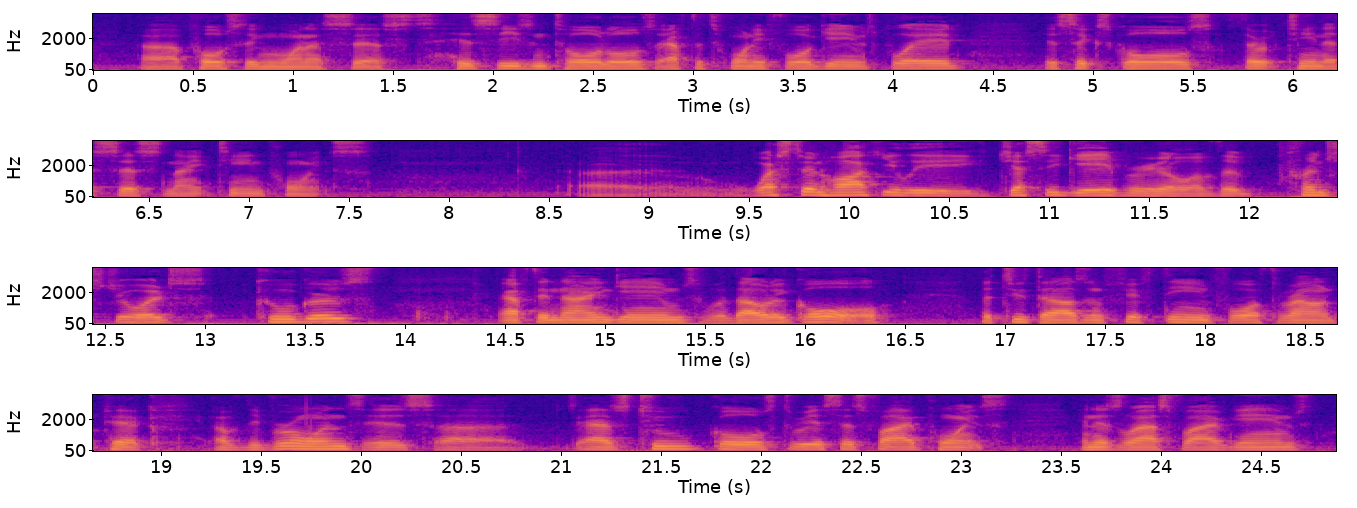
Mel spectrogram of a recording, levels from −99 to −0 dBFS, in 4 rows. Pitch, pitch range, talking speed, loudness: 115 Hz, 110-125 Hz, 135 wpm, -33 LUFS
